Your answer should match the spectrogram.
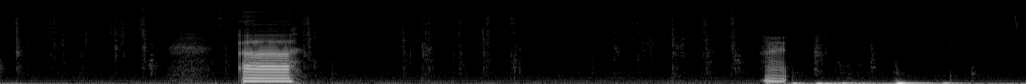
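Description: Tarot cards being shuffled one more time before drawing a single card in a reading: a steady stream of quick, soft riffling clicks. A short humming vocal sound cuts in twice, and a low rumble follows near the end.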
